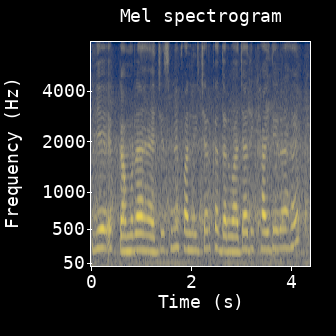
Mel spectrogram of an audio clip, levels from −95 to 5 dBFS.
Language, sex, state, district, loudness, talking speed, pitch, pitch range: Hindi, female, Uttar Pradesh, Lucknow, -16 LUFS, 165 wpm, 230 Hz, 215-250 Hz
